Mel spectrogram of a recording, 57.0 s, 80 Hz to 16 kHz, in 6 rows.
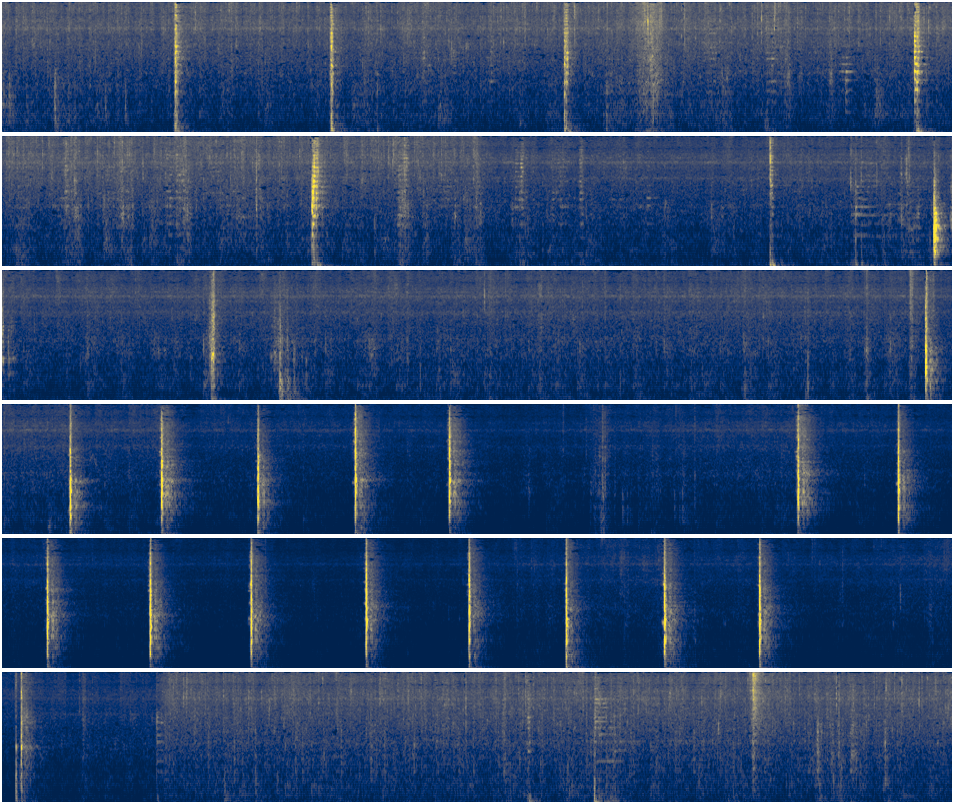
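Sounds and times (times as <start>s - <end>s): wooden post being pounded: 30.1s - 30.4s, 31.0s - 31.3s, 32.0s - 32.3s, 33.0s - 33.3s, 38.4s - 38.7s, 39.4s - 39.8s, 40.5s - 40.8s, 41.6s - 41.9s, 42.6s - 42.9s, 43.6s - 43.9s, 44.6s - 44.9s, 45.6s - 45.8s.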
